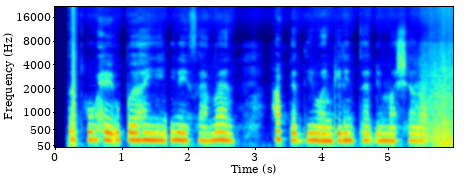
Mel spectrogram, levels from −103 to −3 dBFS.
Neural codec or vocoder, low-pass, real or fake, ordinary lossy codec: vocoder, 44.1 kHz, 128 mel bands, Pupu-Vocoder; none; fake; none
